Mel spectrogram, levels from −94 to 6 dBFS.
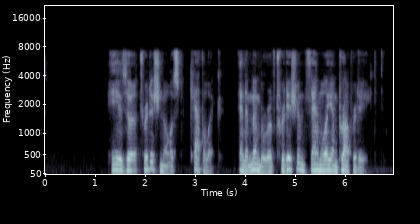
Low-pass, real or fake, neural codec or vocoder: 7.2 kHz; fake; codec, 16 kHz in and 24 kHz out, 1.1 kbps, FireRedTTS-2 codec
